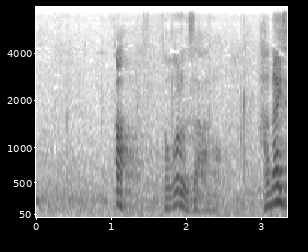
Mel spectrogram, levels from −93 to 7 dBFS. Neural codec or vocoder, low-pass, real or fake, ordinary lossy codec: none; 7.2 kHz; real; none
